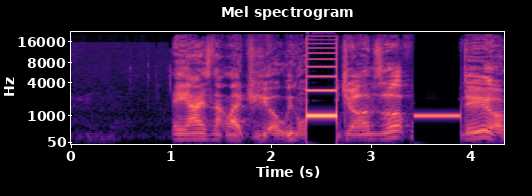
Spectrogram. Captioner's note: beep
